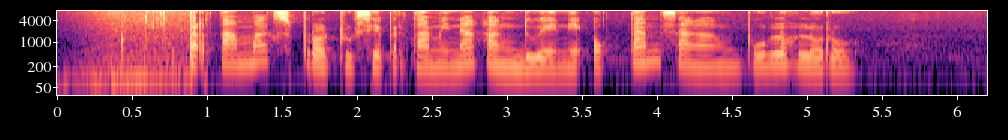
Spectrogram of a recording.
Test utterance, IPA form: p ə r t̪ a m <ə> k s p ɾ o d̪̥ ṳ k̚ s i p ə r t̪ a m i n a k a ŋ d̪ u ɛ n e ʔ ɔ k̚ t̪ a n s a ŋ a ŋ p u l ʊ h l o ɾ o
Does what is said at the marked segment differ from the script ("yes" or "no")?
yes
